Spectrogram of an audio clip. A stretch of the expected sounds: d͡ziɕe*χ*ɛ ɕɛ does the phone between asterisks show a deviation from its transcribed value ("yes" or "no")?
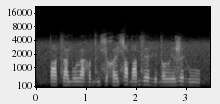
no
